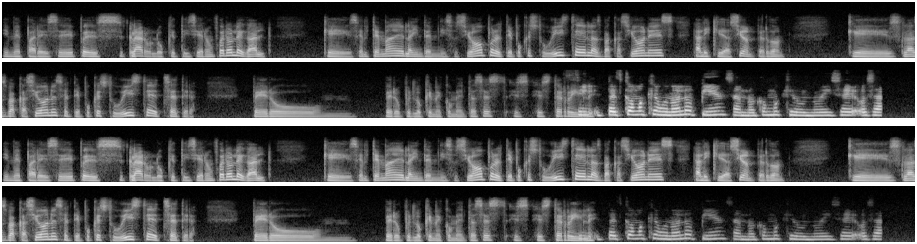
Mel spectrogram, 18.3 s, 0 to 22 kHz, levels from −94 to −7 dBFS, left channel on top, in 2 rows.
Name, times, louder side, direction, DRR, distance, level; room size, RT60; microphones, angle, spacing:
voice 1, 0.0-2.6 3.2-12.6 13.0-15.1, right 2 dB, 15° right, 0.3 m, -29 dB
voice 2, 14.9-17.9, left 9 dB, 85° left, 0.3 m, -25 dB
open air
head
